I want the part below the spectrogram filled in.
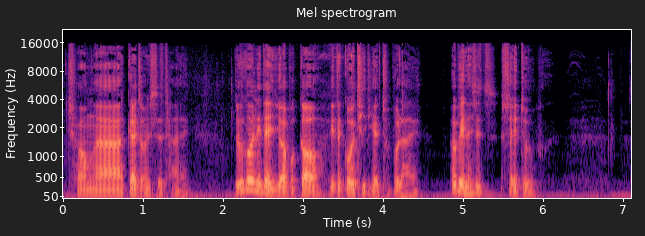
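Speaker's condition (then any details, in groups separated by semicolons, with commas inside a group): Hearing impairment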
